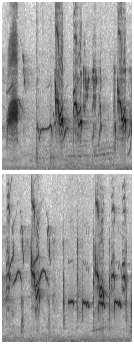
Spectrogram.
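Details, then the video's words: Oriental magpie-robin singing konslet style, a lure for lazy singers: loud rasping bursts alternate with clear level whistles, roughly one phrase every second, strong and energetic throughout. "Kacer konslet cocok untuk pancingan burung kacer malas bunyi"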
